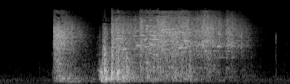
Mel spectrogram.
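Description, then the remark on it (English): Glass cooling tubes shatter in two loud, bright bursts, a sharp crash followed by a longer spray of breaking and tinkling shards that fades out, with no voices. “I seem to have broken the cooling tubes.”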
